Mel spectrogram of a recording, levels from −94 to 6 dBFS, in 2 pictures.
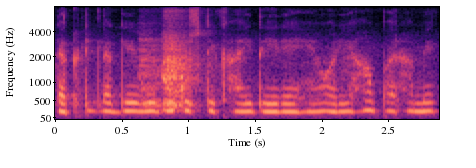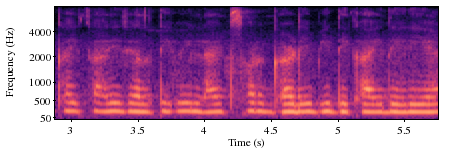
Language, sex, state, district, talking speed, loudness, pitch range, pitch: Hindi, male, Chhattisgarh, Balrampur, 270 wpm, -18 LUFS, 210-220 Hz, 215 Hz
